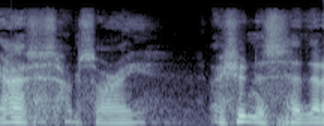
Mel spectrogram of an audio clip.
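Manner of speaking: quiet, contrite sorry; hushed and sheepish; soft apology. Retold or imitated. Husband quietly apologises to his wife.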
